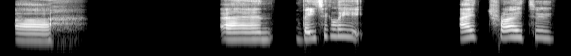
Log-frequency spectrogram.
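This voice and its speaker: A woman with a Peruvian accent and fairly high pitch speaks at a very slow pace with long, frequent pauses and ordinary pitch variation, on a very clean, dry, close recording with no echo and a silent background. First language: Spanish. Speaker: 3D artist and game designer. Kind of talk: casual chat. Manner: halting.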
